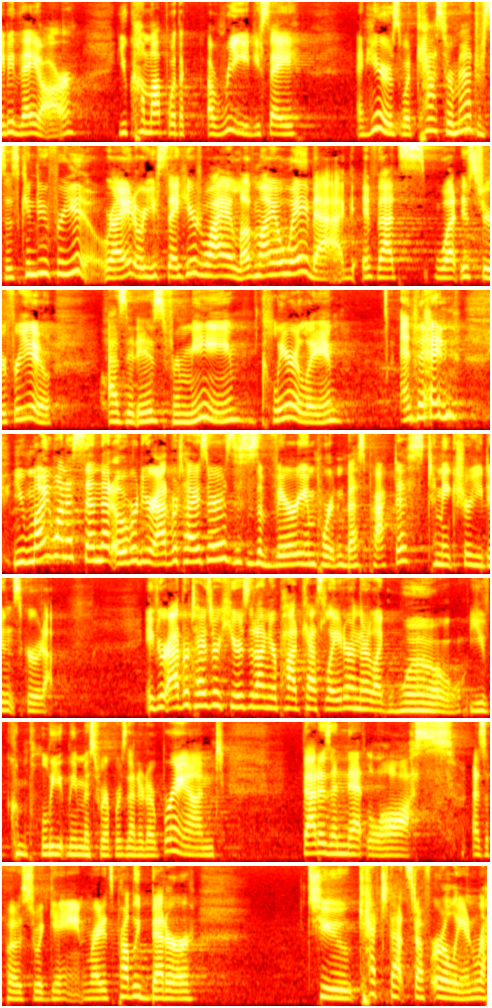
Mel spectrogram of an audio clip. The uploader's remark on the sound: Werk It: The Podcast is a compilation of some of the best moments from the live event. Both the festival and the podcast are produced by WNYC Studios.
